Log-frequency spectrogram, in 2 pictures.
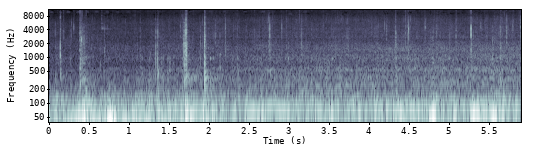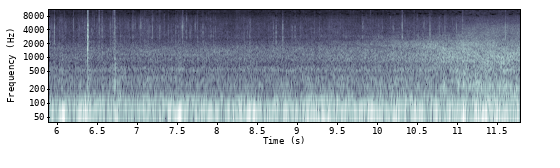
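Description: Wind buffeting the microphone of a camera mounted on a moving bicycle without suspension, with scattered sharp clicks and rattles as the bike goes over rough asphalt. Near the end a rising hiss of tyre noise builds as a car passes.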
